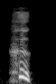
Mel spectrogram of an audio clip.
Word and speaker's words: 흙: When 흙, 닭, and 목 are spoken alone, you only pronounce one consonant, sounding like 흙, 닭, and 목.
